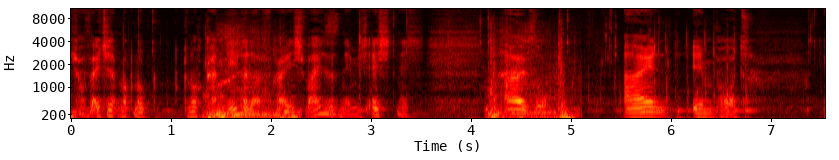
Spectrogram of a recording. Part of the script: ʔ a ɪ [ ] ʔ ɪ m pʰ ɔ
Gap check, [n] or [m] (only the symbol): n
